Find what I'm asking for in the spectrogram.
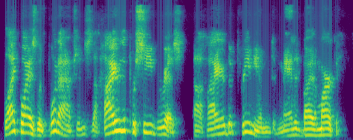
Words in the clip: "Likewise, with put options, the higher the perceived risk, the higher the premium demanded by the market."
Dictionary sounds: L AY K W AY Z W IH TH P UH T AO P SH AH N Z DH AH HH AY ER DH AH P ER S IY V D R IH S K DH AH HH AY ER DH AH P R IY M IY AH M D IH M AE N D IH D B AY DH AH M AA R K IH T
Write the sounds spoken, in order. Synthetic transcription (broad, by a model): L AY K W AY Z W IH P UH T AO P SH AH N Z DH AH HH AY ER DH AH P ER S IY V D R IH S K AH HH AY ER DH AH P R IY M IY AH M D IH M AE N D IH D B AY DH AH M AA R K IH T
